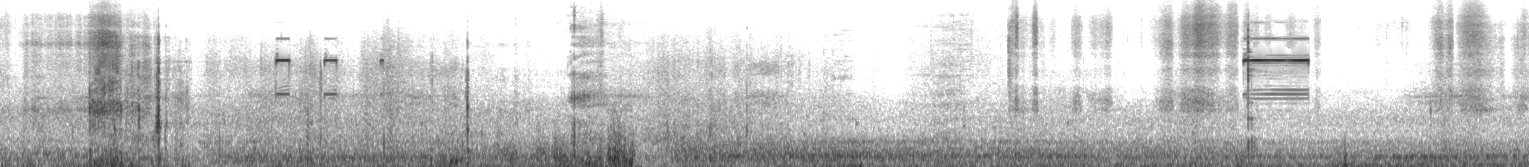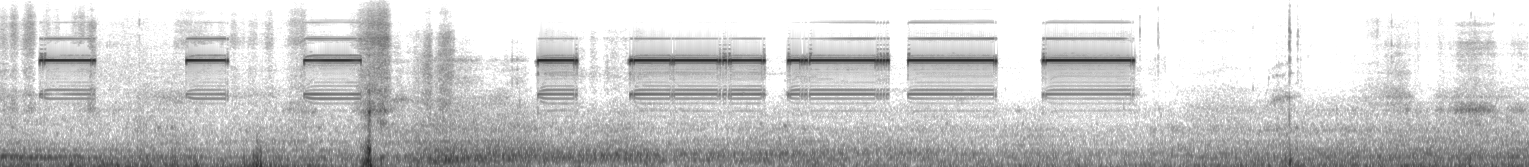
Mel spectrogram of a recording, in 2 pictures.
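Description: A metal-detecting pinpointer beeping at one high pitch over a freshly dug hole: short beeps at first, then longer and louder tones, and in the second half a run of long, near-continuous tones as it closes in on a buried metal target. Scraping and a few thumps from soil being handled and dug come between.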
